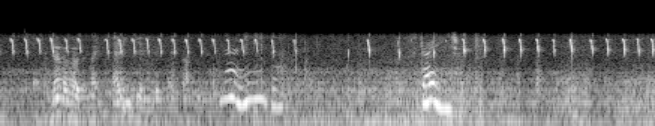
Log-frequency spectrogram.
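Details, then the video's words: A guinea pig suddenly and unexpectedly chirps like a bird, a rapid, steady run of high peeps about six per second, with a person's voice breaking in twice. "Guineapig making bird noises!!"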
